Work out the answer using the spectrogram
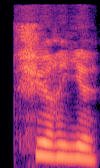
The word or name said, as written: furieux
